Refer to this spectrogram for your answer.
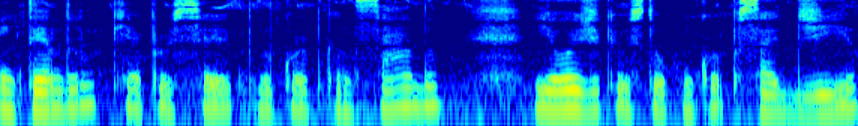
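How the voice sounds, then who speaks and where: At a fairly slow pace, a woman speaks with a very deep, low pitch, a dark, mellow tone and vocal fry. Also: ordinary pitch variation. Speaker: solo podcaster sharing personal reflections. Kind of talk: reflective personal monologue. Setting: outdoors, seated among birdsong.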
